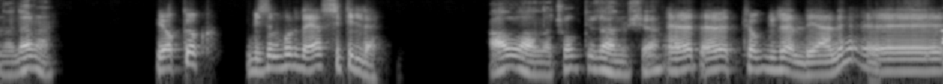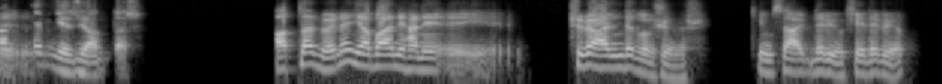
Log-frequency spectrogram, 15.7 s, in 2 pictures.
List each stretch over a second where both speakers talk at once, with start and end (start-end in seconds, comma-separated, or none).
none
